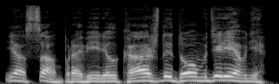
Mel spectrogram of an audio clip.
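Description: A man reading a gothic story aloud in a measured, dramatic way. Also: a little high, darkish tone, no echo. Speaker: narrator. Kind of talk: audiobook narration. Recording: dry studio read with faint music.

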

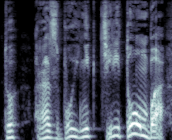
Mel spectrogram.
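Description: A man's voice: a little high, expressive, slow, a little mellow, slightly rough, full character voice. A man voicing a fawning, wheedling nobleman with a foreign turn of speech, in a storybook reading. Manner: ingratiating, wheedling.

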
